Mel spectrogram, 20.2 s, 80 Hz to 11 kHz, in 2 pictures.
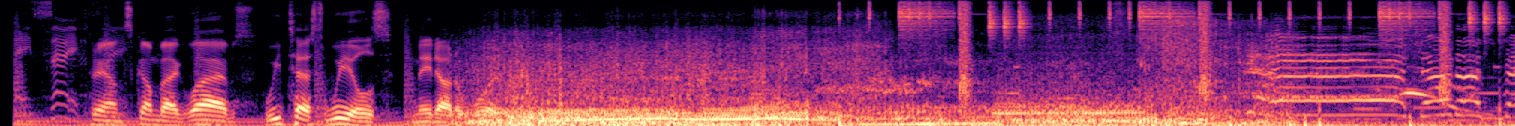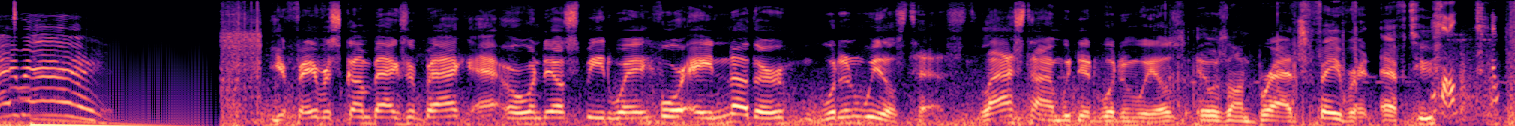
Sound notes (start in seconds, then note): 2.9 engine running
